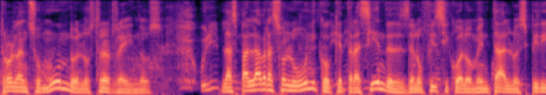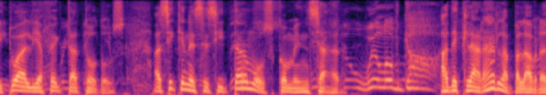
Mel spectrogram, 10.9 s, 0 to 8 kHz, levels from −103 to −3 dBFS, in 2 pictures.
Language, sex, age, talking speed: Spanish, male, 40-59, 150 wpm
